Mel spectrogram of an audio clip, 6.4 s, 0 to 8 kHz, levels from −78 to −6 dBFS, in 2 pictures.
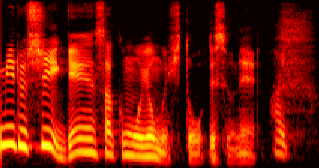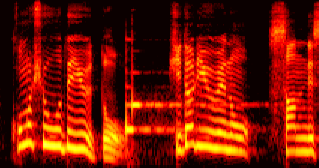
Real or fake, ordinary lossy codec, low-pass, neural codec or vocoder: real; none; none; none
